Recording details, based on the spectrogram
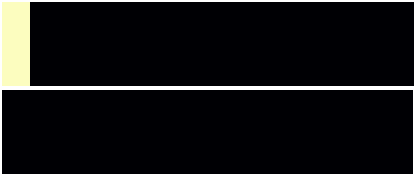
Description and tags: UIEnter/Advance
A UI sfx made to indicate a user has canceled an action or exited a menu. Made in LMMS.
cancel, exit, META, stop, UI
